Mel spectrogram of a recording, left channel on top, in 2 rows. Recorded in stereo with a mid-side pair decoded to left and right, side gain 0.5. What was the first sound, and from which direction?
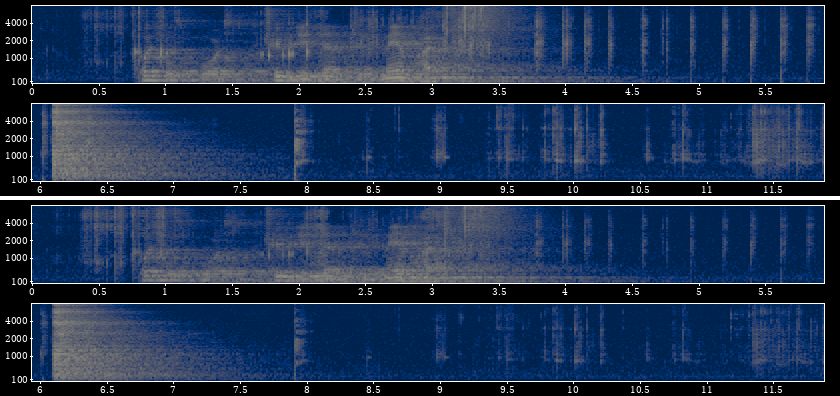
A man speaking, 35° left.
